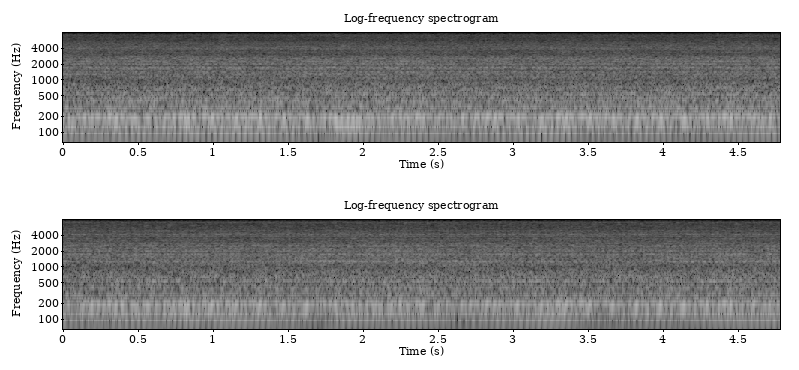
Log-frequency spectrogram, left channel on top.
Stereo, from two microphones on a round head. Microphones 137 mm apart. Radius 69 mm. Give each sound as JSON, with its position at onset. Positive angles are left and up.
{"t": 0.0, "sound": "an engine running", "side_deg": -55, "distance_m": 1.9}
